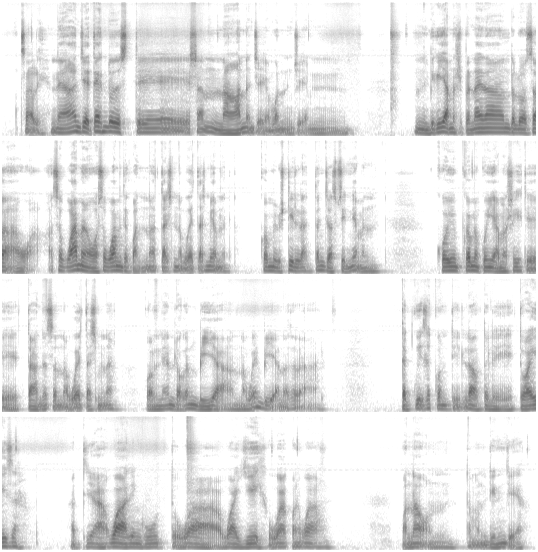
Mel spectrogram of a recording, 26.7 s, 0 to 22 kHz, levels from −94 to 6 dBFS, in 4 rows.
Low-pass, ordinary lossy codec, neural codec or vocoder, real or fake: none; none; none; real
